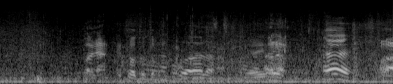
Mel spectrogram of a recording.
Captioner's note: crew speaking French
